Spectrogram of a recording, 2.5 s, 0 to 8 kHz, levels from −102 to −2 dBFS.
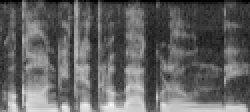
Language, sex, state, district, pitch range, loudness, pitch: Telugu, female, Andhra Pradesh, Annamaya, 180-195 Hz, -17 LUFS, 185 Hz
